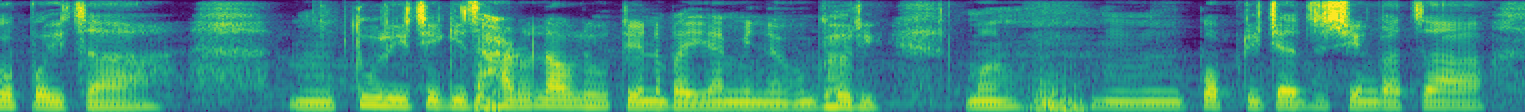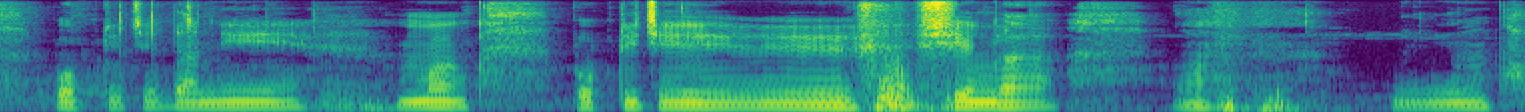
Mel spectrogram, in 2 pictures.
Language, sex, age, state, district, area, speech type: Marathi, female, 30-45, Maharashtra, Wardha, rural, spontaneous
